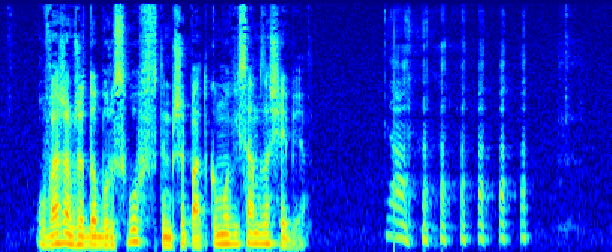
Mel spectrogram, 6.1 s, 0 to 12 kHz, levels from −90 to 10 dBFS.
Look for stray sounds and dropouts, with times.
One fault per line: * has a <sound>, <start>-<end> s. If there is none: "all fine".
* has a laugh, 3.8-5.4 s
